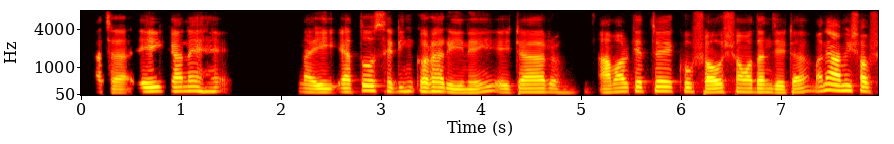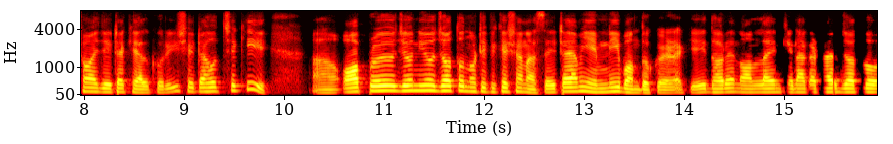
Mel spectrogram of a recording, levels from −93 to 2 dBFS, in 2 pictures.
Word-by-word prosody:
আচ্ছা 120 - -7 0.3
এইখানে 155 +1 0 1.1
না - - -4
এই - - +1 0.2
এত 135 0 -11 0.2
সেটিং 150 0 -5
করার 150 0 +2
ই - - -2
নেই। 120 +4 -3 0.2
এইটার 130 +2 0 0.6
আমার 140 +4 +1
ক্ষেত্রে 160 +1 -2 0.2
খুব 145 -1 -3
সহজ 130 +2 +5
সমাধান 135 -1 +1
যেইটা, 115 +1 -1 0.2
মানে 205 - -2
আমি 180 0 +1
সবসময় 150 -2 +1
যেইটা 135 0 +1
খেয়াল 115 -2 +1
করি 115 +3 -4
সেইটা 150 -1 -2
হচ্ছে 150 +2 -3
কি 235 - -5 0.6
আ - - -6 0.4
অপ্রয়োজনীয় 180 +4 +5
যত 175 0 +5
নোটিফিকেশন 145 -1 -2
আছে, 110 +3 -8
এইটা 150 - -1
আমি 165 - -1
এমনিই 145 +4 -1
বন্ধ 115 -2 +1
করে 105 -2 -1
রাখি। - - -6
এই 130 - -1
ধরেন 135 +2 +1
অনলাইন 130 +1 +1
কেনাকাটার 130 +1 0
যত 130 0 +2
140 Hz, 155 wpm, -23 LUFS, 130-155 Hz, 1.1 s, সহজ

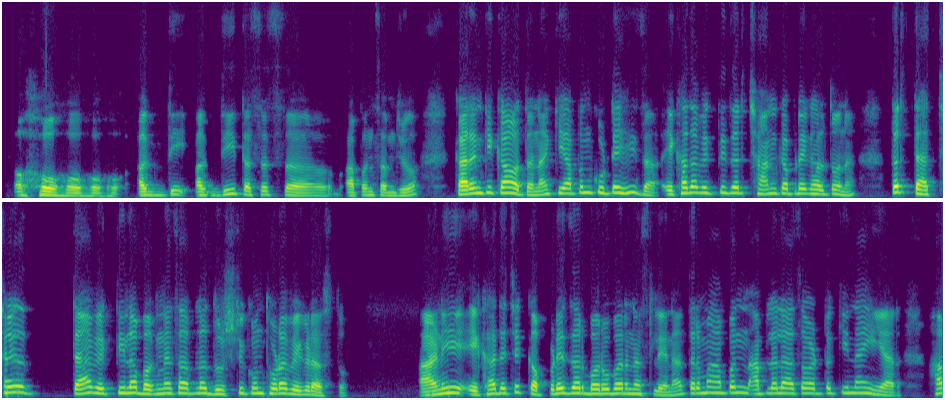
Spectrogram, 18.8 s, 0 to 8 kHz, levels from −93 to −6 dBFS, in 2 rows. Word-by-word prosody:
हो, 135 +3 +2 0.2
हो, 115 -2 +2
हो, 110 +1 -4
हो, 110 - -7 0.2
अगदी. 135 +2 -1 0.2
अगदी 130 +7 -2
तसंच 150 0 -2
अ, 120 +3 -2
आपण 135 +3 -3
समजू. 125 +1 -3 0.4
कारण 185 +6 +7
की 230 +2 -2
काय 225 0 +6
होतं 150 -8 +2
ना 150 - -2
की 210 - +1
आपण 235 +4 -2
कुठेही 230 +2 +2
जा, 130 - -3
एखादा 215 +9 +2
व्यक्ती 220 +2 -4
जर 220 - +3
छान 190 -1 -3
कपडे 195 -1 0
घालतो 175 -2 0
ना, 135 -3 -6 0.4
तर 245 - +9
त्याच्या 190 +8 +3 0.5
त्या 185 +3 +4
व्यक्तीला 215 +3 +1
बघण्याचा 195 +3 +1
आपला 205 +1 0
दृष्टिकोन 210 +4 -2
थोडा 200 -1 +3
वेगळा 160 -1 +2
असतो. 115 - -10 0.8
आणि 185 +9 +3 0.2
एखाद्याचे 190 +9 -1
कपडे 180 +7 +3
जर 215 +1 +3
बरोबर 190 +1 +3
नसले 180 -7 -3
ना, 145 +5 -6
तर 205 - 0
मग 230 - -2
आपण 225 +1 -2
आपल्याला 205 +3 -1
असं 200 +1 -2
वाटतं 200 0 -3
की, 225 - -6
"नाही 215 -5 -3
यार, 125 -3 -2 0.4
हा 200 - +2
185 Hz, 170 wpm, -19 LUFS, 145-210 Hz, 0.8 s, तर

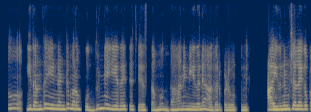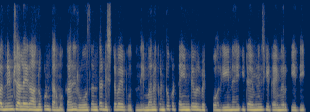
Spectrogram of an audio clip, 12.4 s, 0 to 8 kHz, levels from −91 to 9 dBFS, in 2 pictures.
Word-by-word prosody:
So, 280 - -3 0.4
ఇదంతా 245 +2 +1
ఏంటంటే 255 0 +2
మనం 250 -1 +2
పొద్దున్నే 255 - -1 0.2
ఏదైతే 230 0 -1
చేస్తామో 180 0 -2 0.2
దాని 205 +4 0
మీదనే 205 +2 +1
ఆధారపడి 185 0 -3
ఉంటుంది. 175 0 -5 0.4
ఆ - - +8
5 215 0 +4
నిమిషాలేగా, 245 0 +3
10 210 -2 +3
నిమిషాలేగా 215 -2 +3
అనుకుంటాము. 190 -2 0
కాని 185 +2 +1
రోజంతా 185 +3 0
డిస్టబయిపోతుంది. 190 -2 -4
మనకంటూ 185 +1 +1
ఒక 220 - -9
టైమ్ 190 0 +4
టేబుల్ 200 -2 -1
పెట్టుకోవాలి 170 -2 -6
ఈ - - +2
నై 185 - +1
ఈ - - -4
టైం 185 -1 +2
నుంచి, 190 +1 0
ఈ - - -7
టైం 175 -1 -1
వరకు 180 0 -7
ఇది. 175 +3 -7
195 Hz, 165 wpm, -23 LUFS, 185-225 Hz, 0.4 s, ఆ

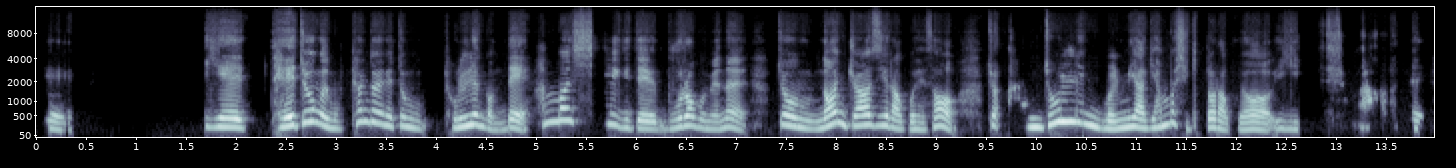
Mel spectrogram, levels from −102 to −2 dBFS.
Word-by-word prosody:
예. 155 -3 -4 1.3
이게 210 -2 +3 0.2
대중은 245 - +4
보편적인 310 - -3
게 240 - -1
좀 210 -6 -4 0.2
졸린 235 +5 +2
건데 175 +2 -1
한 315 +4 -4
번씩 365 -1 -1 0.3
이제 180 -3 0
물어보면은 190 -3 -2 0.3
좀 215 -10 +1
non-drowsy라고 245 - +2
해서 175 +9 0 0.3
좀 - - -3 0.3
안 210 -1 +2
졸린 295 - +4
멀미약이 195 +2 +2
한 230 +5 +1
번씩 270 - -6
있더라고요. 160 -5 0
이 170 -2 -9 0.6
아 - - -14 0.5
네. - - -5
210 Hz, 255 characters per minute, -25 LUFS, 175-255 Hz, 1.3 s, 대중은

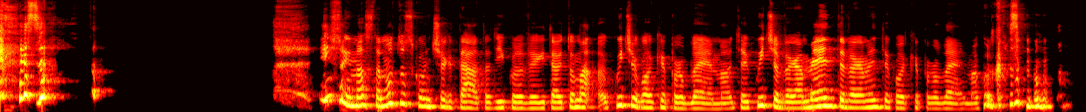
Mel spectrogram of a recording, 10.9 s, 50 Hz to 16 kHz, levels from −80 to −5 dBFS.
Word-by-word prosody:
Esatto. 310 - +8 2.8
I 460 - +5
so' 435 - +2
rimasta 275 -3 +3
molto 335 +5 +2
sconcertata 215 - -3
dico 195 0 -5
la 185 - -2
verità, 185 +1 -4
ho - - 0
etto: 190 +3 -4
"Ma, 215 -2 -1
uhm, 190 - -7
qui 280 +1 +1
c'è 265 -3 -1
qualche 205 0 -3
problema, 175 -3 -5
cioè 200 +1 -5
qui 275 - +2
c'è 240 -5 0
veramente, 225 +6 +2
veramente 215 +1 -2
qualche 190 0 -7
problema, 175 -1 -8
qualcosa 290 - -1
non 240 -1 +1
va." 275 +1 -23
210 Hz, 150 wpm, -22 LUFS, 190-260 Hz, 2.8 s, Esatto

